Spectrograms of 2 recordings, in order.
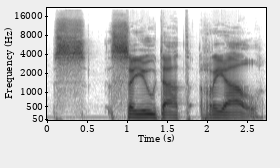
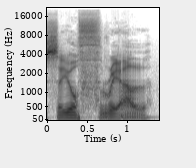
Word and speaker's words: Ciudad Real: to be heading to Ciudad Real, which I've totally said wrong, it's Ciudad. I think the Spanish pronounce it Ciudad Real, or something like that.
